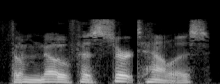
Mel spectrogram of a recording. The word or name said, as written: Toots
